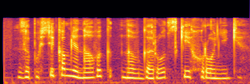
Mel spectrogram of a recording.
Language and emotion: Russian, neutral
